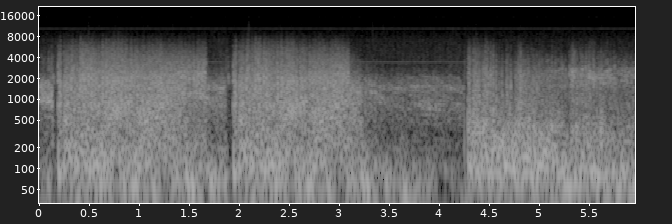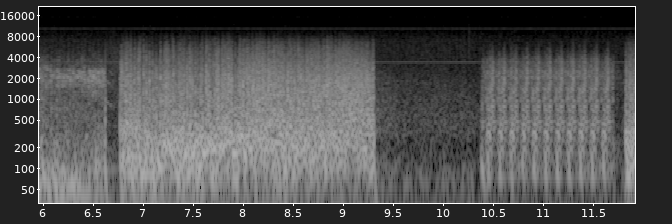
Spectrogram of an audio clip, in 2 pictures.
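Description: Artillery guns firing a barrage on a battlefield as American troops advance in Germany, heavy booming blasts and rolling gunfire in several long loud bursts separated by short gaps.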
